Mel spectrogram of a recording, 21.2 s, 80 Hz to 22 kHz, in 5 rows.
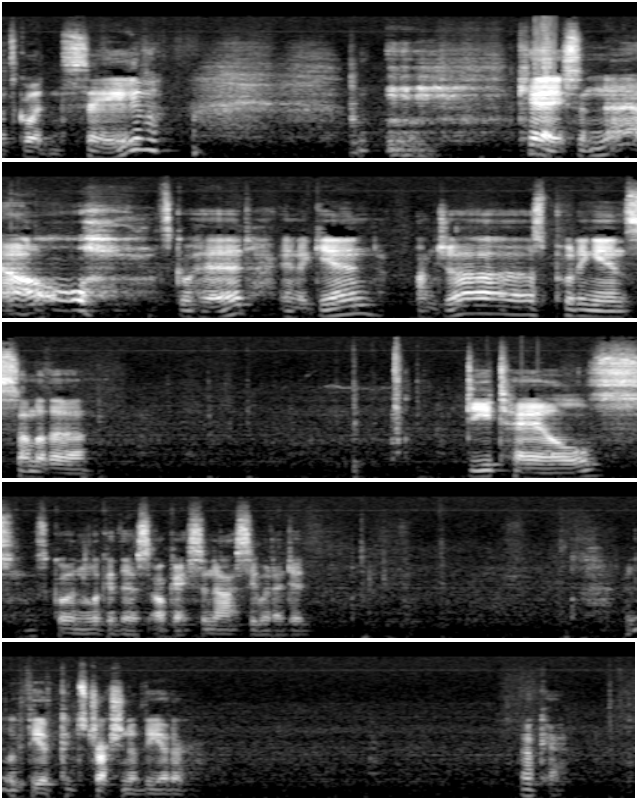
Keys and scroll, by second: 3.2 space, 9.0 space, 9.8 ctrl+z, 11.2 space, 13.5 space, 15.1 space.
